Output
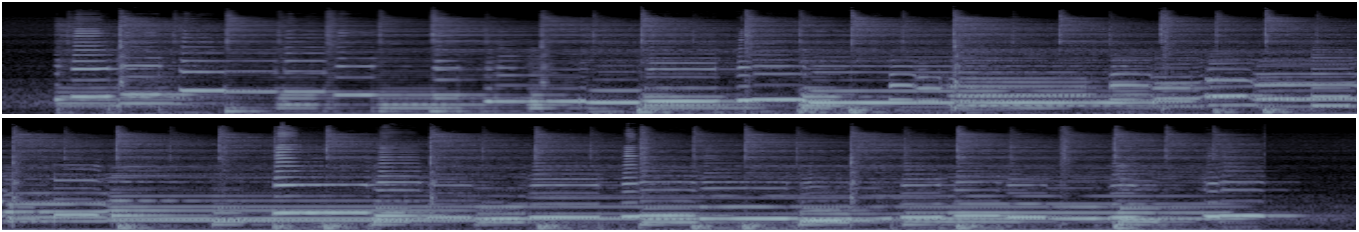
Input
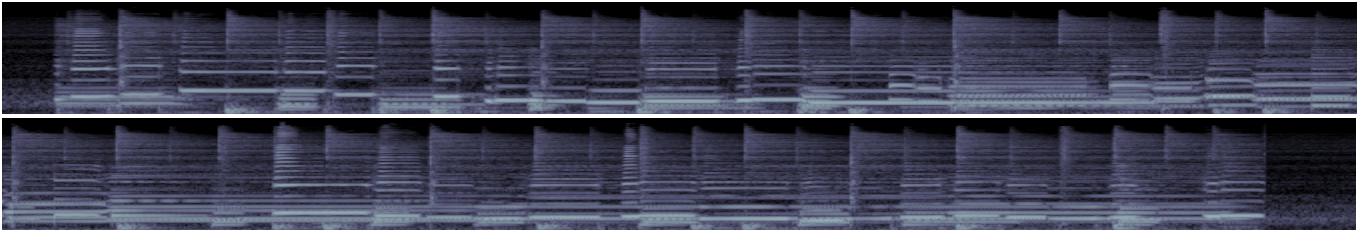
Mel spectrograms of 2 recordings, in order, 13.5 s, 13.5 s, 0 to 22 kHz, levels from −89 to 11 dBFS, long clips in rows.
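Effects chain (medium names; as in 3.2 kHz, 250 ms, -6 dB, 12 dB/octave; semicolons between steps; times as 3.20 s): 1.11–2.89 s: robot voice 115 Hz; on a send: distance through air 420 m + reverberation RT60 0.75 s, pre-delay 85 ms, DRR 14.5 dB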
